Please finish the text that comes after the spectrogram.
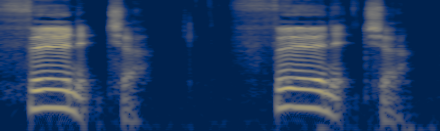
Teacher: Не забудьте, что окончание T-U-R-E произносится ч.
